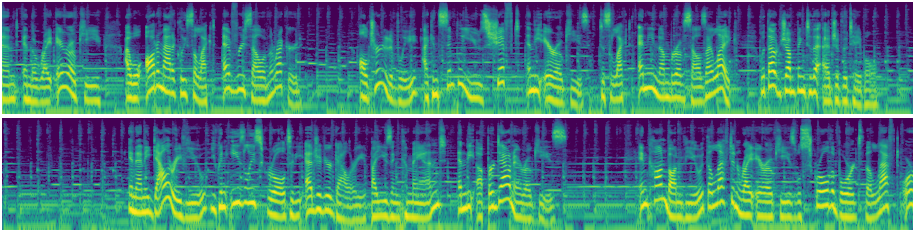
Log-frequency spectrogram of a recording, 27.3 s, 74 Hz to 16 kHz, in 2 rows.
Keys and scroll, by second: 10.6 shift+Right, 18.1 super+Up, 24.3 Left, 24.5 Right.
